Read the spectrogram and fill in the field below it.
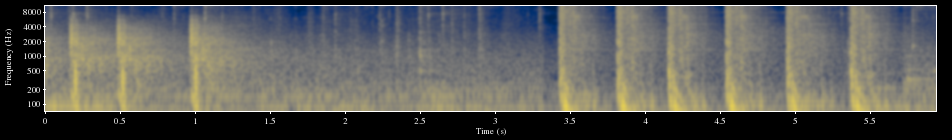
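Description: Rifle shots crack loudly in quick, repeated bursts.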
